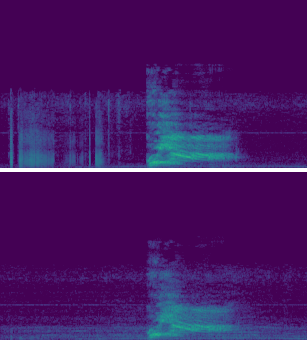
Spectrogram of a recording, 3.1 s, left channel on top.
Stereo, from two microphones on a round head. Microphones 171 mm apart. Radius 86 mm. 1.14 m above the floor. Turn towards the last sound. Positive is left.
turn(degrees=80)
